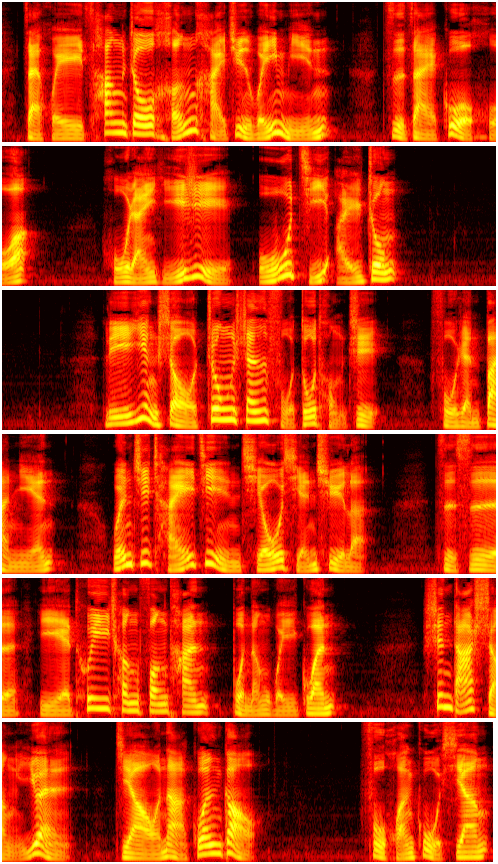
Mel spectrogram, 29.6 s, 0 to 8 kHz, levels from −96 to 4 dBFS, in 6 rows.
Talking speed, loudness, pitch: 130 characters per minute, -22 LUFS, 120 Hz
